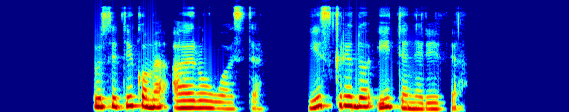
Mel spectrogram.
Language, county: Lithuanian, Klaipėda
